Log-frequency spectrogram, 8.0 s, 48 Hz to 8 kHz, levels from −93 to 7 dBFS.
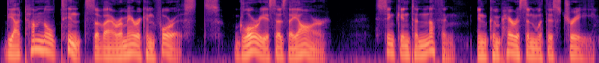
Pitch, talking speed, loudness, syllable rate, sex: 95 Hz, 145 wpm, -20 LUFS, 4.7 syllables/s, male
